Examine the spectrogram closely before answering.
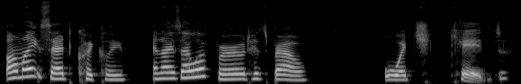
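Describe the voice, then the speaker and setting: A woman's voice: high-pitched, lively intonation, moderate pace, dry recording, studio quality. A woman reading fan fiction aloud as scripted narration.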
